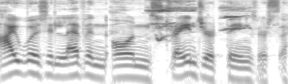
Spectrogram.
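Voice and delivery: slow, loose, muddled put-on British accent. Retelling what a woman said after being asked to do the accent, some kind of British accent. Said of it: "kind of English, British".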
